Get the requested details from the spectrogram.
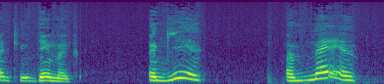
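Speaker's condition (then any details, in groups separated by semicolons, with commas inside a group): Cerebral palsy; from birth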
